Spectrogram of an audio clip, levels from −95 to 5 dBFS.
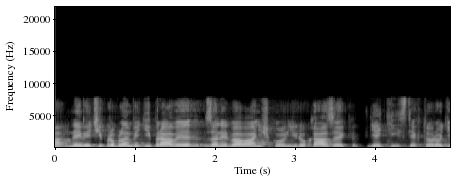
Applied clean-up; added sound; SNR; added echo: neural mask model Resemble Enhance denoiser.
